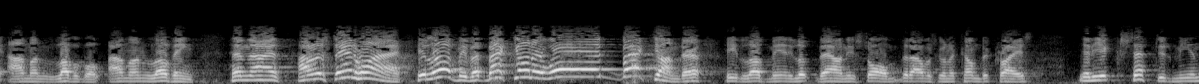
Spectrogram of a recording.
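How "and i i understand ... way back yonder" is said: high, loud preacher climb; preaching at full force. Real, not acted. Preacher lifting the congregation, rising and ringing. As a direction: build the sermon to a ringing peak.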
